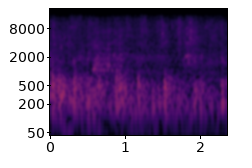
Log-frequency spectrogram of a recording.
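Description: Dancers' pointe shoes knocking on the studio dance floor as they walk into place: irregular hard clops that grow fainter toward the end.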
